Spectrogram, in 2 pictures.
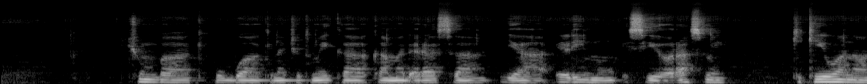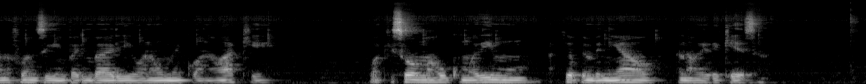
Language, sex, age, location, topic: Swahili, male, 25-35, Dar es Salaam, education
